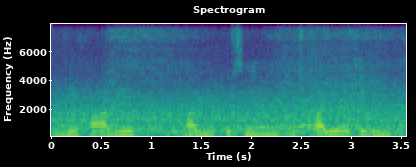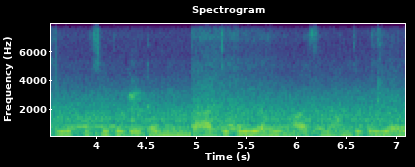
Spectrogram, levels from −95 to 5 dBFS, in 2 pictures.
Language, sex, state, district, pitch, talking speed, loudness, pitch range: Hindi, female, Bihar, Lakhisarai, 225 Hz, 70 wpm, -17 LUFS, 215-230 Hz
